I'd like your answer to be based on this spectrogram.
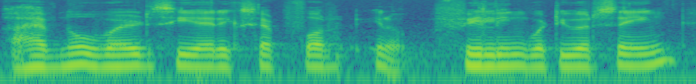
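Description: A man hosting a TV interview, asking questions in a measured, hesitant way with many fillers. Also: mid-range voice, level tone, warm tone, a little hiss or hum. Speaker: talk show host. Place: TV studio.

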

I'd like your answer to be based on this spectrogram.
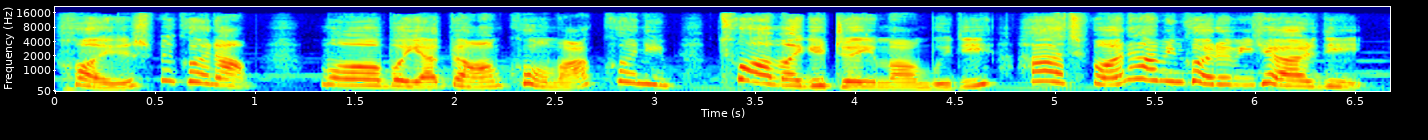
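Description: A woman voicing a kind, helpful pigeon in a children's story, speaking softly. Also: high voice, sing-song, faint music behind.

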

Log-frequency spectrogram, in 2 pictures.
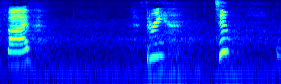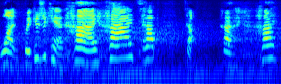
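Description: Woman fitness instructor, winded, high and bright, unhurried countdown cues. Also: animated. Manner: encouraging, counts down intervals, works out while talking. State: out of breath. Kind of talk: workout class cueing with countdowns.

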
